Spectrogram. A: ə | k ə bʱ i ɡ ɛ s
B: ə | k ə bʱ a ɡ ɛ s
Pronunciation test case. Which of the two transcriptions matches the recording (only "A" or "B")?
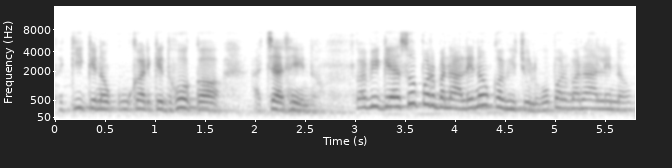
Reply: A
